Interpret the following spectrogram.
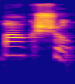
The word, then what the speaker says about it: বাক্স: ধরুন দরজা বা বাক্স, অনেকে দেখবেন বাস্ক বলে, কিন্তু বাক্স বাক্স শুনতে শুনতে সে বুঝে যায় যে এটা অ্যাকচুয়ালি বাস্ক নয়, এটা বাক্স।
